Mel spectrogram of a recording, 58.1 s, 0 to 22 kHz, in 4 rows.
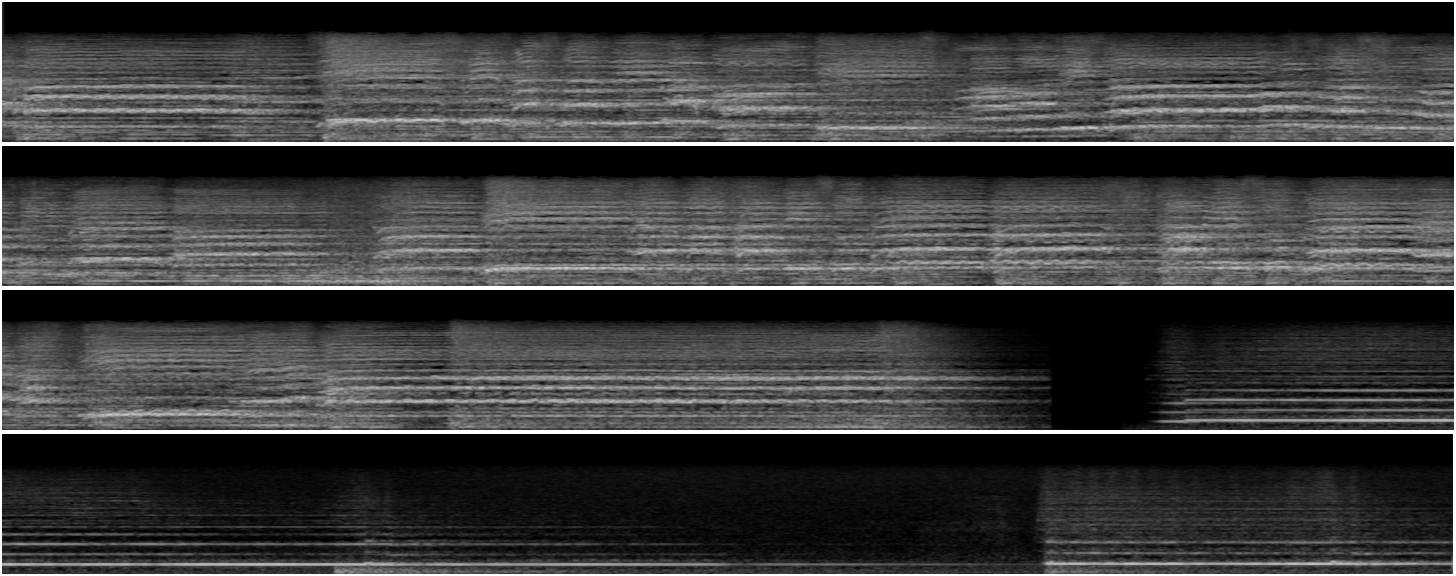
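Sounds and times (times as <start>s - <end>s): choir singing sustained chords: 0.0s - 39.6s, 44.1s - 57.9s.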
